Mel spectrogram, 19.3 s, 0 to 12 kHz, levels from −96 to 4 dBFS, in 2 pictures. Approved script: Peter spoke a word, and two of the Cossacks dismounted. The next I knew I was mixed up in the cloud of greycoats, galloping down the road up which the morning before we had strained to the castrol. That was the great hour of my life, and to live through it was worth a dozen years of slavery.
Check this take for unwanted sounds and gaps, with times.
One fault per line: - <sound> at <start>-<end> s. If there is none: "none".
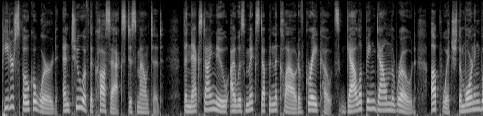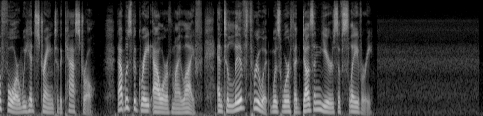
none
